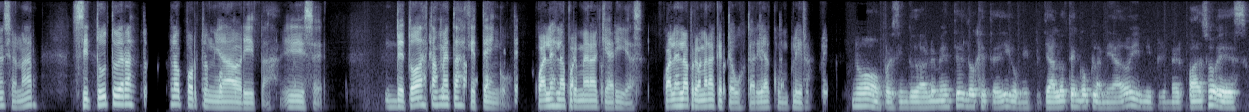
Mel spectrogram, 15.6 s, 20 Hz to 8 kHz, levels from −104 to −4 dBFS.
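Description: From 0.43 to 0.9 s the room sound drops by about 40 dB and then returns. This is background gated by the echo canceller: it pulls the microphone down hard while the far-end loudspeaker plays. A waveform shows the noise floor collapsing to near-flat, and a spectrogram shows a dark vertical band. The same dips recur at 1.87–2.12, 4.05–4.51, 6.51–6.72, 8.06–8.33 and 10.14–10.6 s.

From 1.78 to 3.71 s, and again from 5.35 to 10.38 s, a delayed copy of the speech trails it by 387 ms. This is likely an echo leak, where the canceller failed to remove the loudspeaker's sound. In the first stretch the copy sits well below the speech. In the second it is only slightly quieter. A spectrogram shows time-shifted repeats of the harmonic patterns.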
